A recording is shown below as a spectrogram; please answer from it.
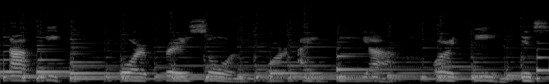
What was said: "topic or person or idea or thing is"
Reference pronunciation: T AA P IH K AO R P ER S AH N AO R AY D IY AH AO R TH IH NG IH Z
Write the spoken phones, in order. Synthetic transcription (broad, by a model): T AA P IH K AO R P ER S AH N AO R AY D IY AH AO R T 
